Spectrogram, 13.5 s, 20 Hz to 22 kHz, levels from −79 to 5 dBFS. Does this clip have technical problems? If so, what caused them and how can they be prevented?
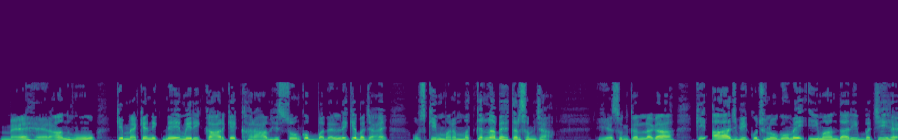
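Yes, there are two problems. Throughout the speech the top end stops dead at about 9 kHz, and what's left sounds dull and smeared, with a watery, fizzy edge on sibilants. That's most likely AAC compression, AAC-LC pushed hard, which fits a low bitrate around 32 kbps: with too few bits, the encoder drops the highs and quantises the rest coarsely. To avoid it, encode at a healthier bitrate or keep an uncompressed master.

At 11.37 s there's a pre-echo: a short smear of hiss, about 16 ms long, arrives just before a sharp attack and softens its edge. The codec spreads its quantisation noise across the whole transform block, so noise meant to hide under the loud onset also spills into the quiet stretch just ahead of it. A higher bitrate, or an encoder that switches to short blocks on transients, keeps that from happening.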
